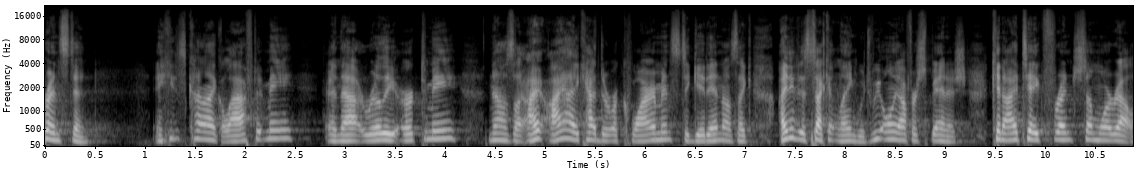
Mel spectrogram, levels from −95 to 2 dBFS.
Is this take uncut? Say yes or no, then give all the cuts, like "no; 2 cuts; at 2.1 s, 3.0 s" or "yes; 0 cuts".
yes; 0 cuts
